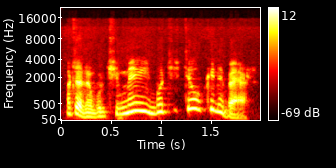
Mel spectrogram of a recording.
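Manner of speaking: high-pitched, puzzled Brummie retort; Brummie accent. Retold or imitated. Prosecutor baffled by defense counsel's praise, high Brummie accent. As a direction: imitate a baffled Birmingham barrister, pitched well up. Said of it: "It was his actual accent".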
